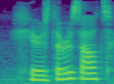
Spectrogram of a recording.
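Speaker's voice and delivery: ordinary talk, nothing marked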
